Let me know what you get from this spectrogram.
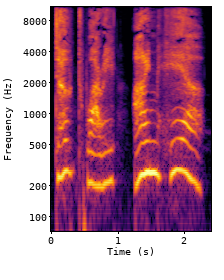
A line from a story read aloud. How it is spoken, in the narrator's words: Alice whispered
